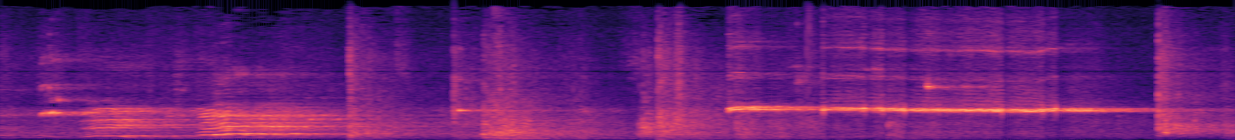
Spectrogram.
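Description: Futsal ball thuds and players' shouts echoing in a large wooden-floored sports hall, followed about three and a half seconds in by one long, steady, high-pitched whistle blast that lasts a little over two seconds and is the loudest sound.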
